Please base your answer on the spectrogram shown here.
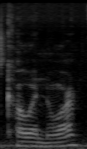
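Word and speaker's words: Koh-i-Noor: ebay um they're all i believe the pronunciation is koa noor k-o-h-i-n-o-o-r and i honestly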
